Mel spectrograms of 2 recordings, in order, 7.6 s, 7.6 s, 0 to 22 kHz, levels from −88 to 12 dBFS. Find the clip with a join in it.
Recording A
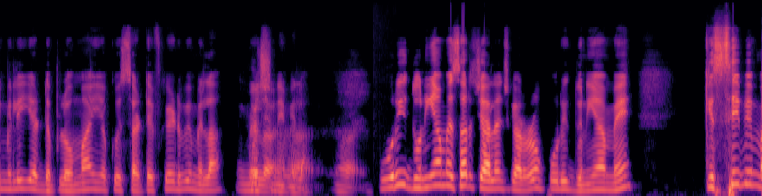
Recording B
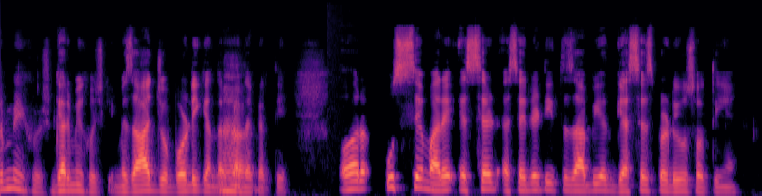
A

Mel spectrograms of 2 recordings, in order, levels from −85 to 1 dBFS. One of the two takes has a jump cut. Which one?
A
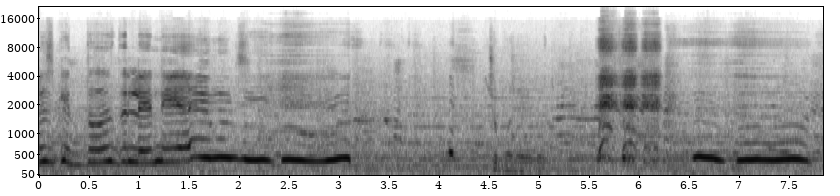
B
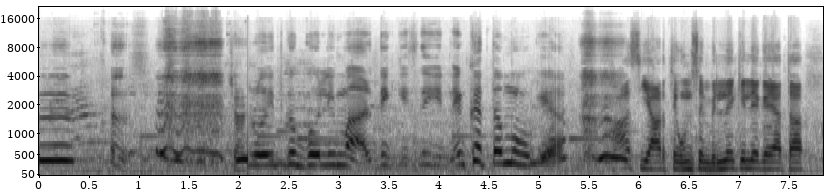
B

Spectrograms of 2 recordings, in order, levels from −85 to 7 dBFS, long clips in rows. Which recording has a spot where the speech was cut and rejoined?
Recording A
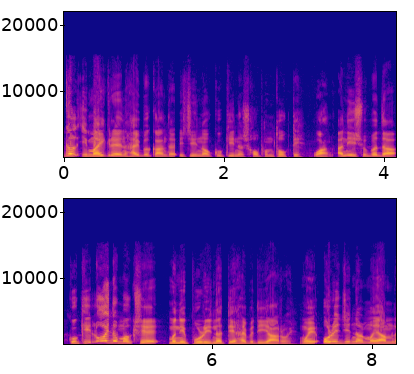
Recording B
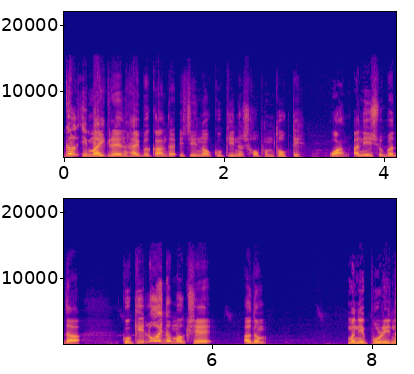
A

